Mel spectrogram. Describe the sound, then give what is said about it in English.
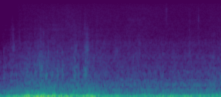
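A truck's engine rumbles low and steady as it drives and parks on a dirt road on the Fort Mojave Reservation, by a pump taking water from the river. It is slightly louder at first, then settles into an even idle-like drone, with no voices. “Williams parks his truck on the dirt road to visit the pump that takes water from the river”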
